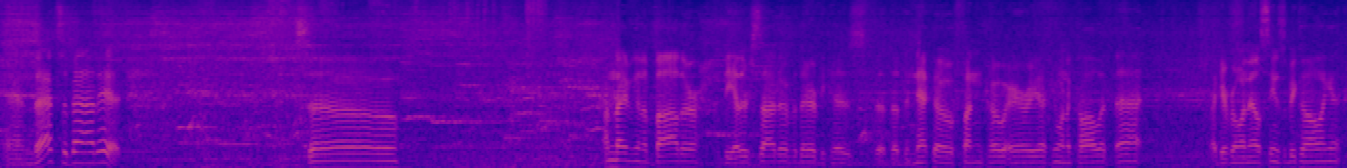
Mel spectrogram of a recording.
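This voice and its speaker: A man hosting a toy-hunting vlog, commenting casually and haltingly off the cuff as he browses inside a large store. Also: fairly low pitch, music in the background, poor audio.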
